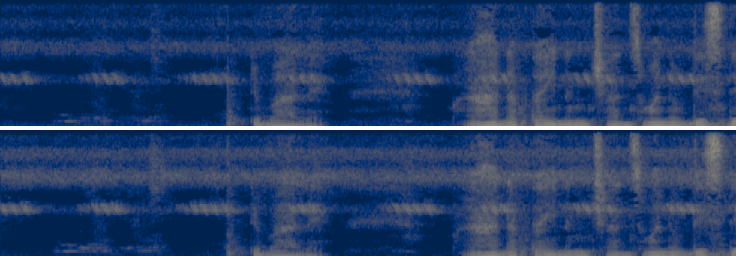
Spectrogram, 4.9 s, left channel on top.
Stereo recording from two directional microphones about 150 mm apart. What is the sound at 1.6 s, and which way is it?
Speech, 10° left (ahead or behind).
